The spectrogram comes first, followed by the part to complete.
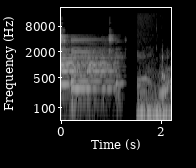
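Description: Piano being played, a few notes ringing and dying away as it fades out a little over a second in. After a brief silence, a low steady hum comes in.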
